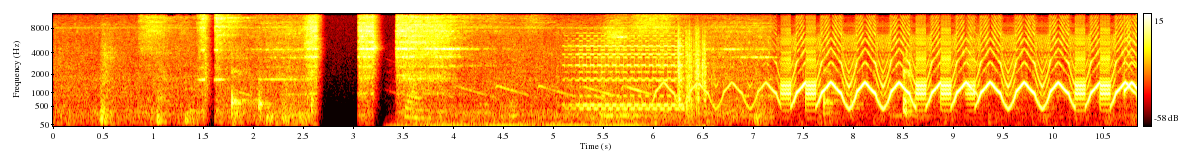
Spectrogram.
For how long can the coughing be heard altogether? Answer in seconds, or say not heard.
2 s.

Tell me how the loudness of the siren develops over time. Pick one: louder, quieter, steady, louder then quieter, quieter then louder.
louder.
